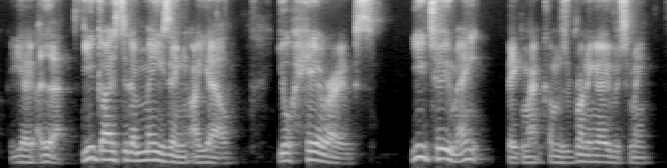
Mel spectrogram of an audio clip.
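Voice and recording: The text is read aloud in a natural voice with lively intonation. The background is quiet.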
